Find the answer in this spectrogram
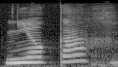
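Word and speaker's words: ñoqaq: Ñocaj. – Ñocaj con la pronunciación con J, se escribe con Q.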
